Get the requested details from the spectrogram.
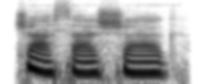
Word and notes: empire: /ˈɛm.pa.ɪɚ/; /ˈɛm.pa.ɪə/

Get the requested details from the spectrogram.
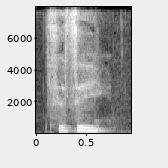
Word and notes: strange: 'streɪn.dʒ

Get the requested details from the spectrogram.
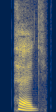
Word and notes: montagne: /mɔ̃.taɲ/

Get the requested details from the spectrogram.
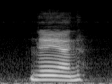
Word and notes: nan: /næn/; /nɑːn/; /nɑn/

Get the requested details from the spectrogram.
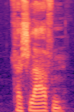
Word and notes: sleepy: American English

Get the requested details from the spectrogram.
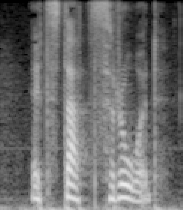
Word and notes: Minister: /mɪˈnɪstɐ/

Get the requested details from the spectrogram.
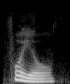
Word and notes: folyó: /ˈfojoː/; /fo.li.oː/

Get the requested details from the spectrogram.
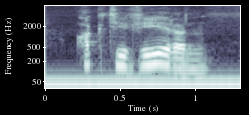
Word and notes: actionner: France; [ak.sjɔ.ne]

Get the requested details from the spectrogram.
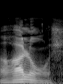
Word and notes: rallonge: Paris; /ʁa.lɔ̃ʒ/

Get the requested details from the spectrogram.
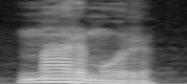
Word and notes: marbre: /maʁbʁ/; France

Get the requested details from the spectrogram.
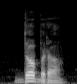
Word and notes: dobra: /ˈdɔ.bra/

